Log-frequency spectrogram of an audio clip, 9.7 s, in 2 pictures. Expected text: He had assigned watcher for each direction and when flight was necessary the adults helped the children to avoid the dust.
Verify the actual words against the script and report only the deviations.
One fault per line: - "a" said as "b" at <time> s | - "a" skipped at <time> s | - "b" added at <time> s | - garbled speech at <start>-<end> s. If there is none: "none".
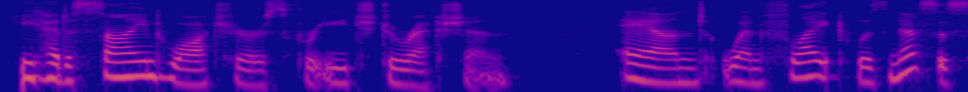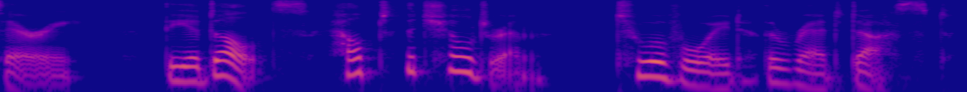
- "watcher" said as "watchers" at 0.8 s
- "red" added at 8.8 s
